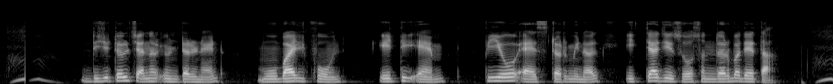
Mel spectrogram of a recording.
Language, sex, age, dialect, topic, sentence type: Marathi, male, <18, Southern Konkan, banking, statement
